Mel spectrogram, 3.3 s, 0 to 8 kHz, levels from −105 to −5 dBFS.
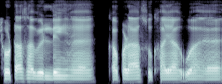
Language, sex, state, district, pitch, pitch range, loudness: Hindi, male, Jharkhand, Sahebganj, 105 Hz, 100-105 Hz, -18 LUFS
